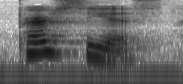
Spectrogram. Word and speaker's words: Perseus: Perseus.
